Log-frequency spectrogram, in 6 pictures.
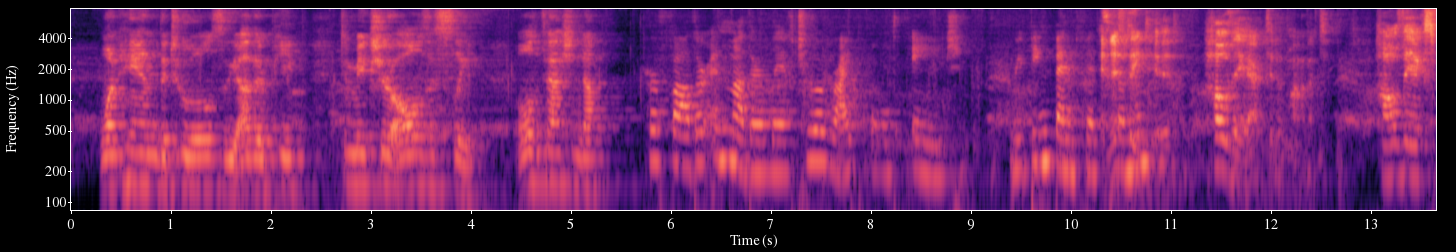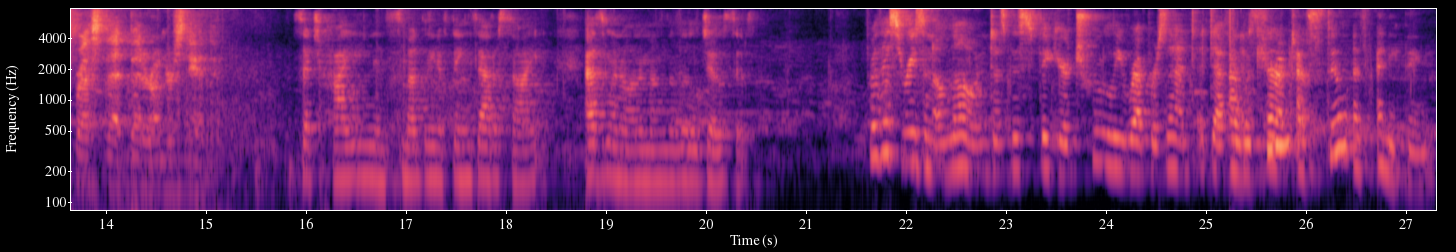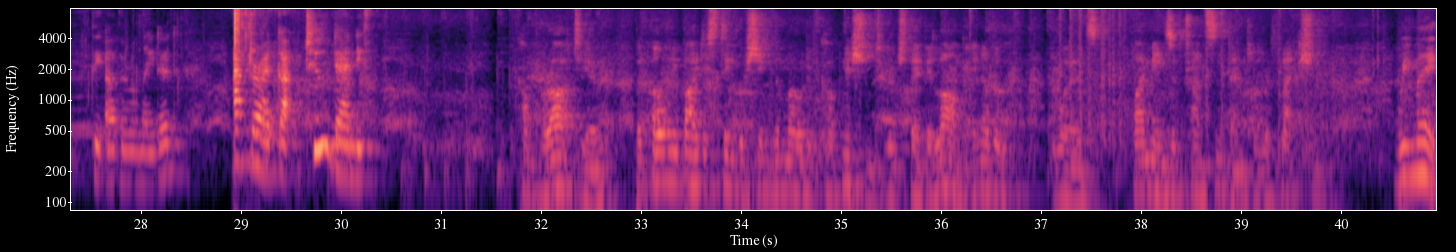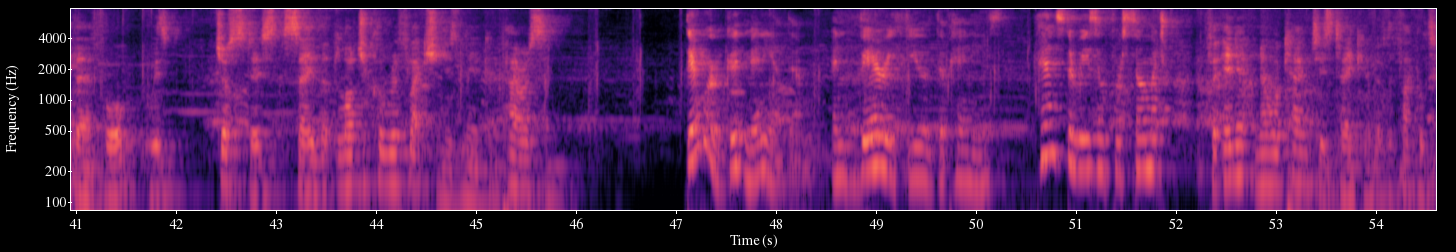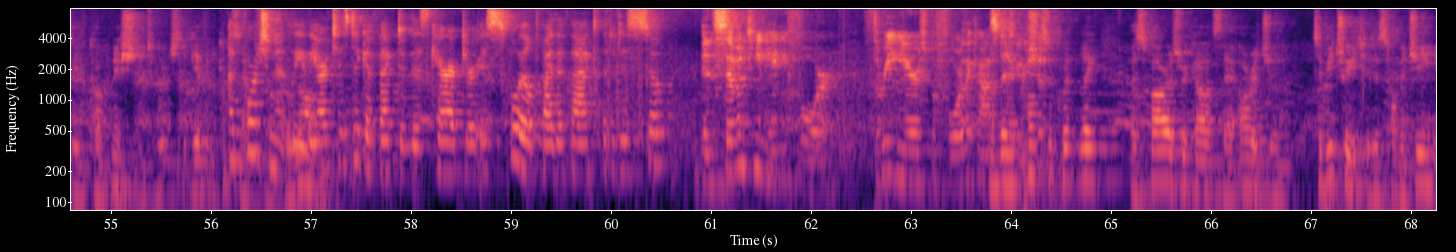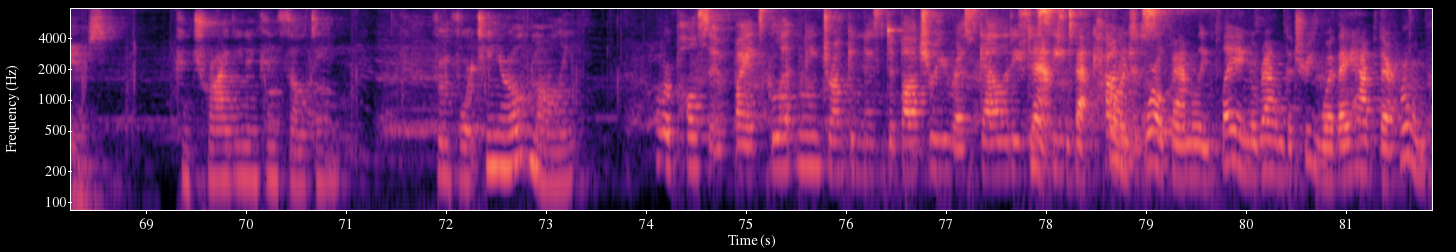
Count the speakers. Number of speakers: seven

